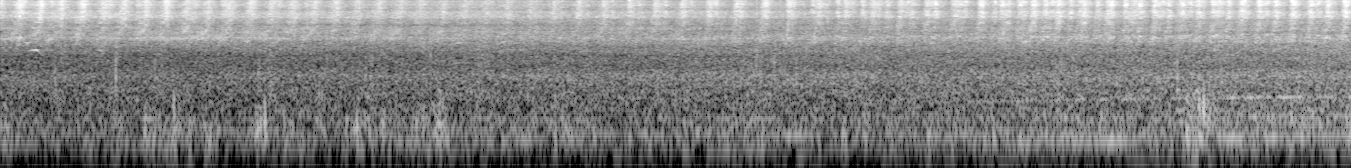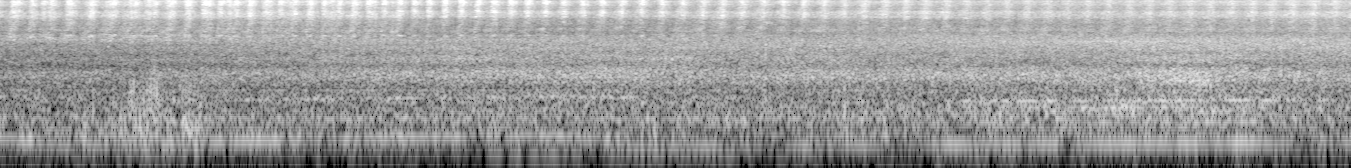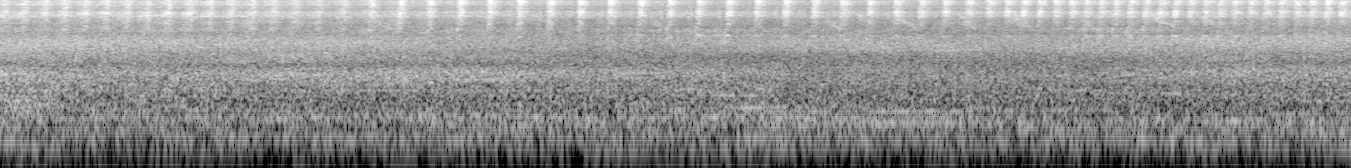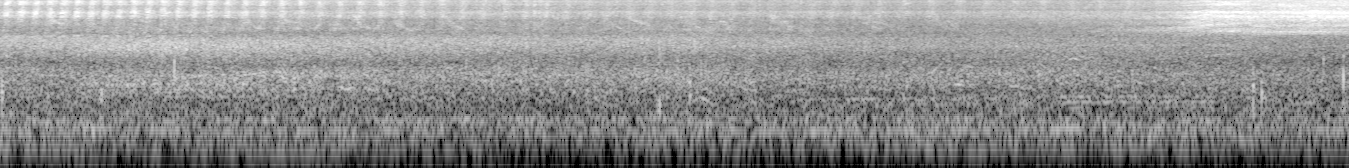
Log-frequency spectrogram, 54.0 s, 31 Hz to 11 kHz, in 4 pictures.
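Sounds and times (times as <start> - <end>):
insects buzzing in trees: 0.0 - 54.0.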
